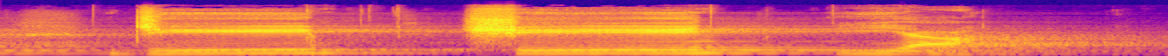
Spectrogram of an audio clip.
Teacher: इनका मकरज है जबान के दरमियान और ताल्लुक के दरमियान से अदा होते हैं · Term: हुफ शजरिया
